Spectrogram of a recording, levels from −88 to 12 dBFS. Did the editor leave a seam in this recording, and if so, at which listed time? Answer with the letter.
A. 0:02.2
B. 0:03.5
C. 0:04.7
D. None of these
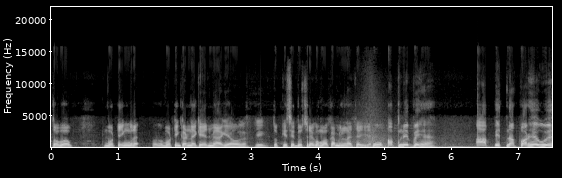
C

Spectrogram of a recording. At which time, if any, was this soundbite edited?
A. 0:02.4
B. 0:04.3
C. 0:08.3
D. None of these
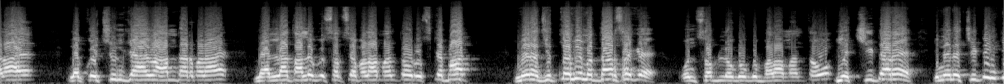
C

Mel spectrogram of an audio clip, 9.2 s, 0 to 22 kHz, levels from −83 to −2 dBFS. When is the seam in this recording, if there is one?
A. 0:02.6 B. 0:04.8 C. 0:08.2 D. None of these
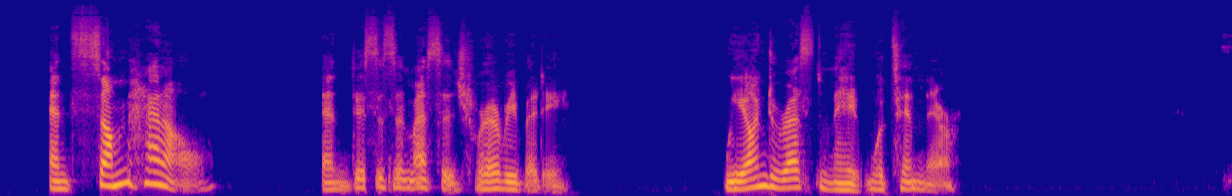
D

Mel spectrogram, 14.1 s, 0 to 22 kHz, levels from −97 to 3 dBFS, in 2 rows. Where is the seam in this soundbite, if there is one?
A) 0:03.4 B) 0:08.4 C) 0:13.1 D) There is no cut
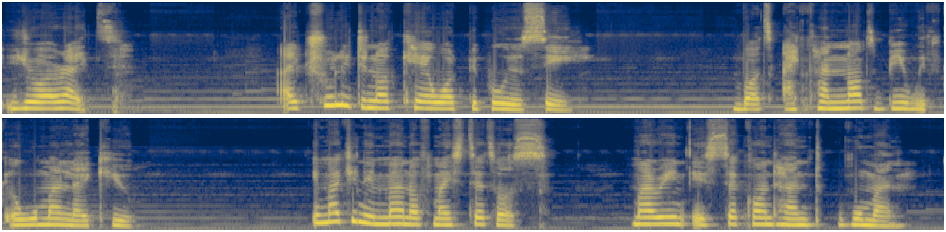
D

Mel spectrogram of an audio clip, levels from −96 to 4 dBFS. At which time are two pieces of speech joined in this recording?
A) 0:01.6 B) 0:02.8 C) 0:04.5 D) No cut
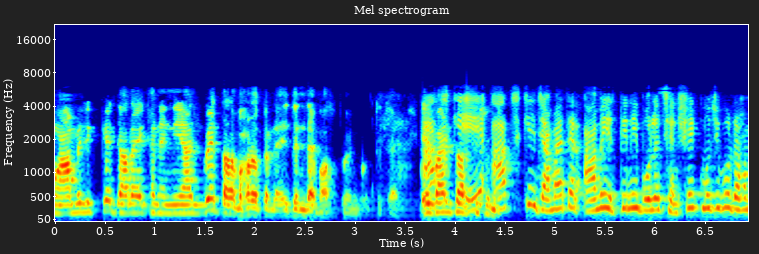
D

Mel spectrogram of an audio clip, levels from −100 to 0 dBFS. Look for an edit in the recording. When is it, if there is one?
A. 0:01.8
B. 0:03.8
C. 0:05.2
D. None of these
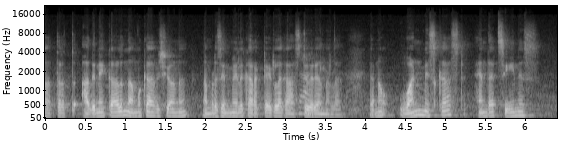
A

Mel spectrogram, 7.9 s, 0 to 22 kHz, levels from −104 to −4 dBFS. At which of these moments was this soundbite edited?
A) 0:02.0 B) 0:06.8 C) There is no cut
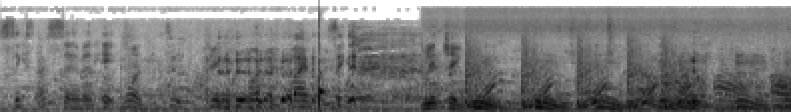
B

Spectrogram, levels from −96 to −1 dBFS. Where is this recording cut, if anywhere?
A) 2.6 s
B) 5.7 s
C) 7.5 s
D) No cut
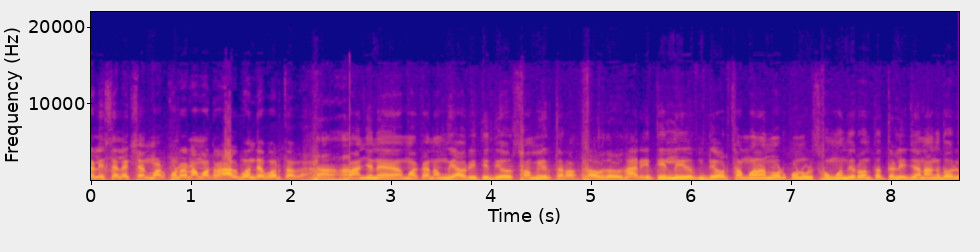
A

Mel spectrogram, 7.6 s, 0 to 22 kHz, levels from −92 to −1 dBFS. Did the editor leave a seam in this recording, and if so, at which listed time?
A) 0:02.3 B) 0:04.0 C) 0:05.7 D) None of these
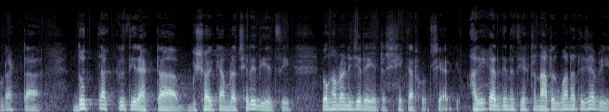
C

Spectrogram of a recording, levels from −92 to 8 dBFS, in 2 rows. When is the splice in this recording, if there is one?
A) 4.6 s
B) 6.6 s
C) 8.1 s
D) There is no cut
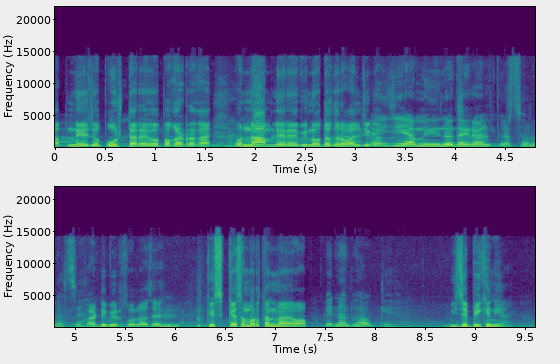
A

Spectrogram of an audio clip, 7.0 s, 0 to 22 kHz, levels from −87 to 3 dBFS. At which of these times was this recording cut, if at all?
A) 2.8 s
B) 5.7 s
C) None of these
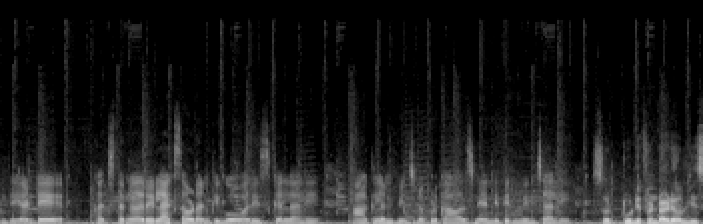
B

